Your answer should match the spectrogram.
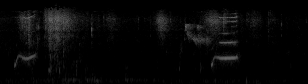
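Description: Two short, high, whistle-like coo calls, each rising then holding steady, from a newborn macaque; the second, about four and a half seconds in, is the louder.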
